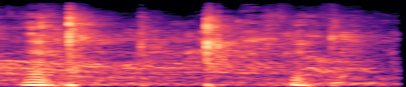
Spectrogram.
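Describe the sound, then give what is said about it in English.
A man claps slowly, with a few sharp, separate claps at an uneven pace. A low voice murmurs faintly between them. “See my dad clapping over here?”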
